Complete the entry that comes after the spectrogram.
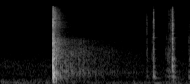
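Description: A single sharp crack from a .22LR CZ 457 rifle at an outdoor range, fairly faint and quickly decaying, followed by a few softer ticks and clicks.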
